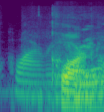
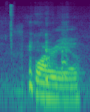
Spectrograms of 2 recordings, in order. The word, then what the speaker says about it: Quario: Quario. I fucking love it, man. I You and your know. spelling's cool. So Wario with a Q, right? Quario. Yep.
